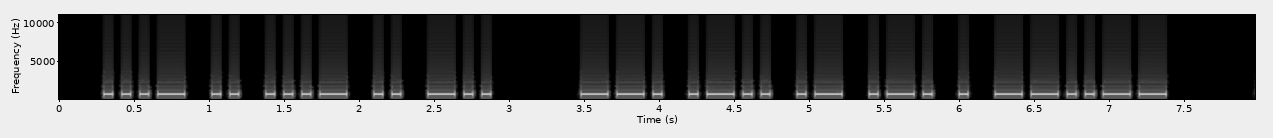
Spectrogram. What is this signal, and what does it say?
Morse code, heard as a keyed tone, about 20 wpm, 700 Hz. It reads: VIVID GLARE,
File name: 20 WPM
